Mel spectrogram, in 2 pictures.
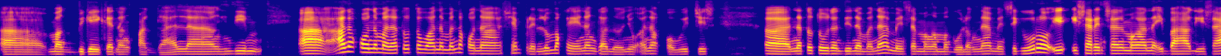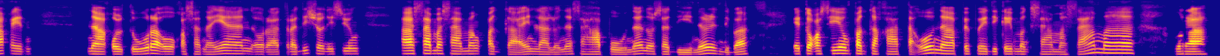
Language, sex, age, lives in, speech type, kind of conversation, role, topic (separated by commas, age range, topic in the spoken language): Filipino, male, 35-39, Philippines, conversation, podcast, guest, Paano ninyo naipapasa ang kultura sa inyong mga anak?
